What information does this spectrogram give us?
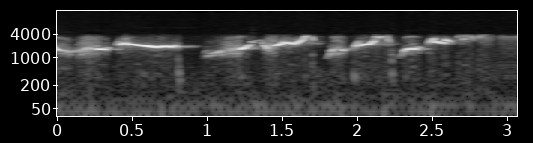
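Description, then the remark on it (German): A person whistles an imitation of a Eurasian blackbird's song: a run of full-toned, solemn, fluting, warbling phrases with rising and falling pitch, clear, with no talking. “Star geht, nee, Amsel kann ich gut. Ja, aber wie geht die Amsel?”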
